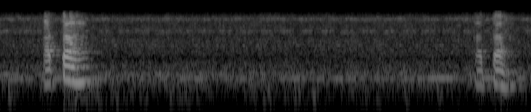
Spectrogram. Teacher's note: विसर्ग का जो उच्चारण होता है, उच्चारण होता है वो एक्चुअली में हा के समान होता है, हा के समान, अह के समान होता है।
